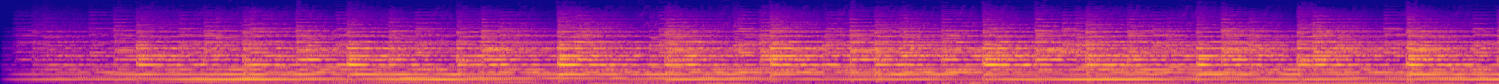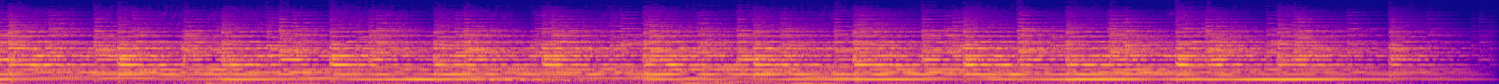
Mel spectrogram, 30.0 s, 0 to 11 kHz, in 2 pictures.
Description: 4-stimmiges Salve-Regina-Geläute: g'-h'-d''-e''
